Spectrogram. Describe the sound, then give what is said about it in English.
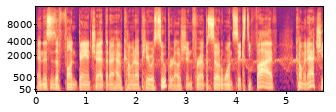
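An emergency siren wails steadily outside in the suburbs, rising above a stretch of continuous speech and standing out most clearly in a short pause near the end. “But oh, that's that's a siren.”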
